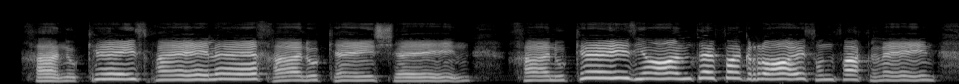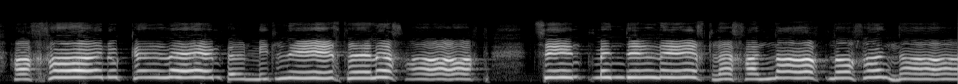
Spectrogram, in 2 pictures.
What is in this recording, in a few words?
Chanuke iz freylekh soprano chanté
